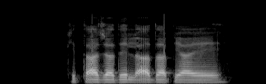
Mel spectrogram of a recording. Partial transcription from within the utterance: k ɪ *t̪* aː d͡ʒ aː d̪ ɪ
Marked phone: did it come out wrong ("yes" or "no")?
no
